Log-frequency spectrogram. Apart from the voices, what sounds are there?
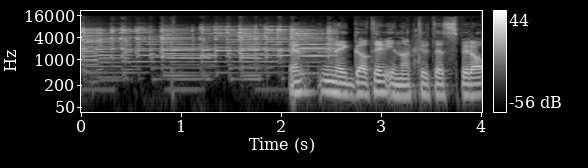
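mobile phone ringing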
